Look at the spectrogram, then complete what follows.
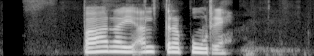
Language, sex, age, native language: Icelandic, female, 40-49, Icelandic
